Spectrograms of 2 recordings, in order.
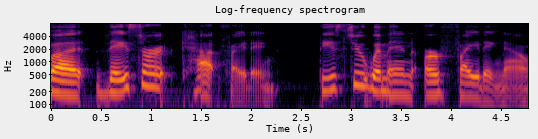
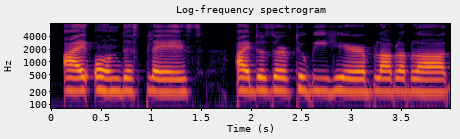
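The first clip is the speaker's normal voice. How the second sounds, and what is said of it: Poor put-on Armenian accent, yelling. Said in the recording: “she starts yelling at her in Armenian ... That's a terrible accent.”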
